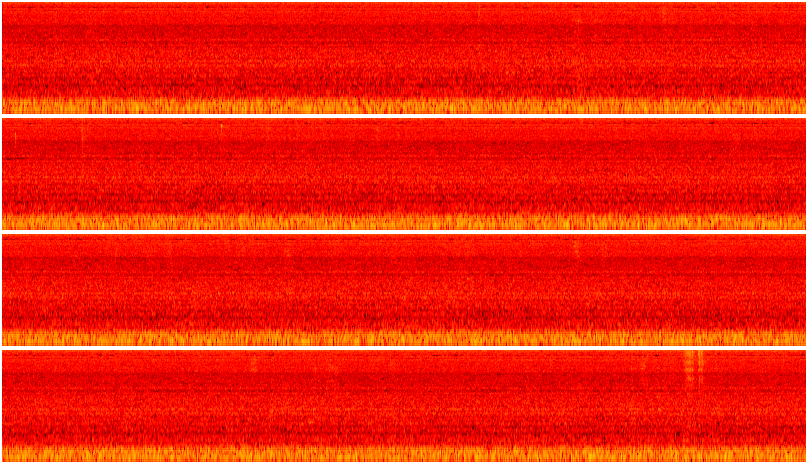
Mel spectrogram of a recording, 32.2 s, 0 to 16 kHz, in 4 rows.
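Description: Steady low rumble inside the cabin of a Boeing 737-800 in flight: the CFM56-7B turbofan engines and air rushing past the fuselage, heard from a window seat just ahead of the wing. The level holds even throughout, with a few faint steady tones over the rumble.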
